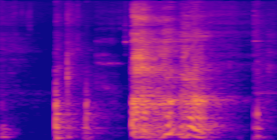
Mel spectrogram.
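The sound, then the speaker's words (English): A loud cough sequence from a person whose voice is going weird: a couple of short hacking bursts followed by a longer, rough throat-clearing cough, then a brief final catch, with no talking. “And I'm going to cough because my voice is going weird.”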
